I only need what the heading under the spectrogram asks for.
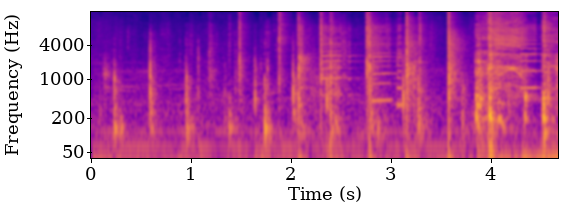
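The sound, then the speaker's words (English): Sparse, light applause from a small group, with irregular scattered claps and a few coughs breaking through, moderately quiet. “Yeah, let's give this a stage left and a light applause with a few coughs.”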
